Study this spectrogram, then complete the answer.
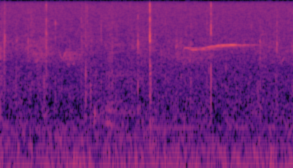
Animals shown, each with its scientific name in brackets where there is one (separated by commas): Eastern Wood-Pewee (Contopus virens), Red-eyed Vireo (Vireo olivaceus)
